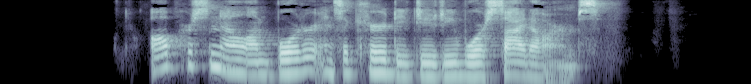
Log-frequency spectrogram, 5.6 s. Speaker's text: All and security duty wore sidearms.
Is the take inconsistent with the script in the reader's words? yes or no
yes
